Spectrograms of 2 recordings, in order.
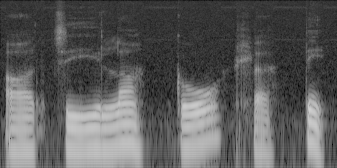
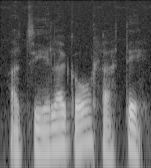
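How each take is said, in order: First: "Á díla go llyti." slowly, syllables stretched apart; slow, careful pronunciation. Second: Said in the usual way. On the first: Shown as a demonstration. Teacher putting "Á díla go llyti." together for learners, slowly. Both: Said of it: "And together".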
